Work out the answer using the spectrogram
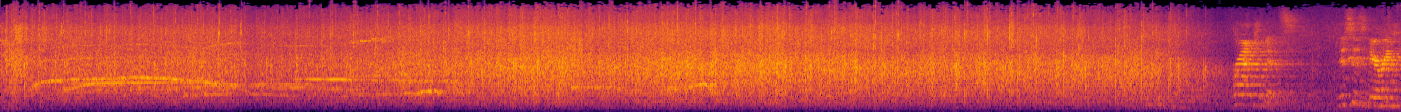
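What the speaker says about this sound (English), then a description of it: "I would like all of our veterans that have currently served or have served in the armed forces to please stand and be recognized." Sustained, loud applause from a graduation ceremony audience honoring standing veterans, a dense wash of clapping that fades toward the end as a voice begins speaking.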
